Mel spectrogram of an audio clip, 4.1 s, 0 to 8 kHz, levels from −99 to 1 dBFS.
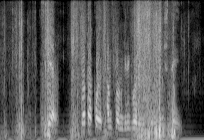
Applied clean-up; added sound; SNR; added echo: none; Scissors; 1 dB; none.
